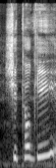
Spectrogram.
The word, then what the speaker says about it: Seithogei: इसको हाउ डू you pronounce this? Shithogi Living School.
